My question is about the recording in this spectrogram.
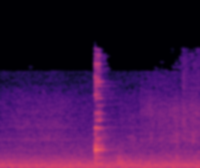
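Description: A single metallic clink about a second in, a spoon striking metal dishware with a brief ringing, over quiet room tone.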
